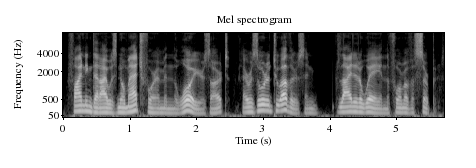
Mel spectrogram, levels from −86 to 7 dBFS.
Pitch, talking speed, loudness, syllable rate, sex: 120 Hz, 260 wpm, -20 LUFS, 6.4 syllables/s, male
